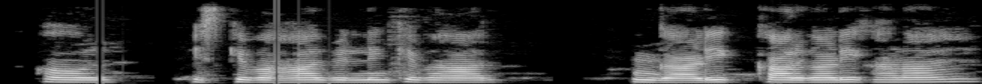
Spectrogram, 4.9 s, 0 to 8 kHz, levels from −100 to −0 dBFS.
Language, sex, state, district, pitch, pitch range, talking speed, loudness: Hindi, female, Jharkhand, Sahebganj, 205 Hz, 200-215 Hz, 145 wpm, -17 LUFS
